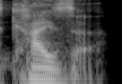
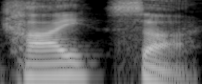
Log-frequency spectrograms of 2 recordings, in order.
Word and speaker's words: Kaisa: wife's name it's always kaisa like with a z I'm like there's an S it's not hard it's just really is silent kaisa it's not hard I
